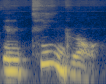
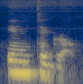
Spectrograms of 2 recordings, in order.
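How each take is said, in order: First: It is said the way many Filipinos say it. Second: It is said the standard English way. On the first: The speaker calls it wrong. "I always thought it was integral" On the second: The speaker calls it right. "the correct pronunciation is integral"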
